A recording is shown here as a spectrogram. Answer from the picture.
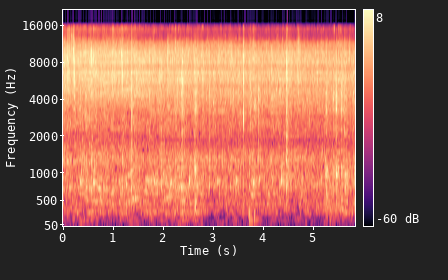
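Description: Onion and ginger paste frying in hot mustard oil in a pan: a steady sizzle with scattered small pops, and a brief soft thud a little before four seconds in.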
